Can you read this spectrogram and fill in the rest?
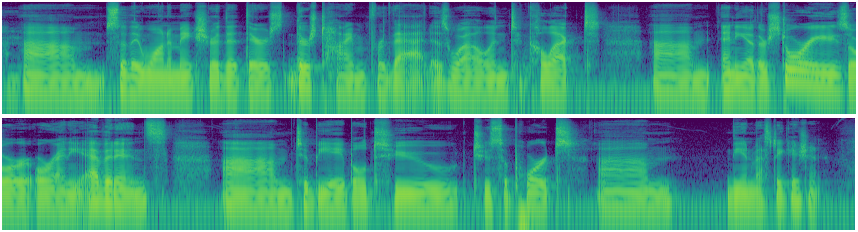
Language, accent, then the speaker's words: English; Whitehouse, New Jersey, United States; now in Royal Oak, United States; I grew up, uh, in White House, New Jersey.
